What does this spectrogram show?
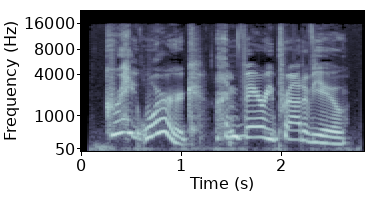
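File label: great Work I M Very Proud Of You, female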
